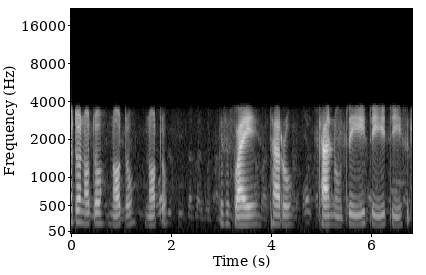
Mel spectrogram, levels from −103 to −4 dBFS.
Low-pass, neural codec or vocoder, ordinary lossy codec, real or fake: 3.6 kHz; none; none; real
